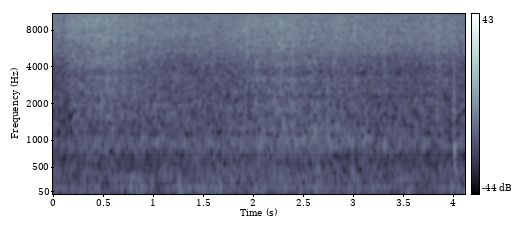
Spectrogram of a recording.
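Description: Pork, potato and pepper skewers sizzling steadily on the grate of an electric steak grill at full power, over the rushing of an electric fan and a faint low hum. A light click near the end.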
